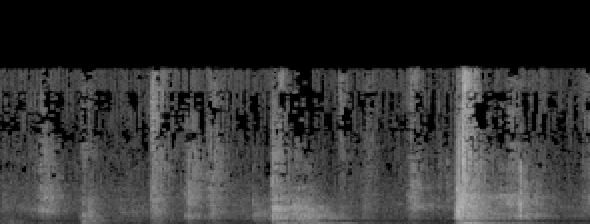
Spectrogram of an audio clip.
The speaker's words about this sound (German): machst du die Tür auf? Du kannst das so schön.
